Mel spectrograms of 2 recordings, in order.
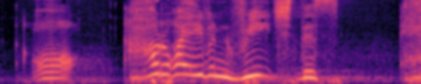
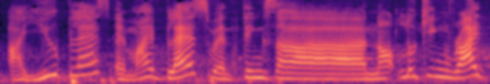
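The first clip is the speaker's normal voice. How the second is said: normal talking voice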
